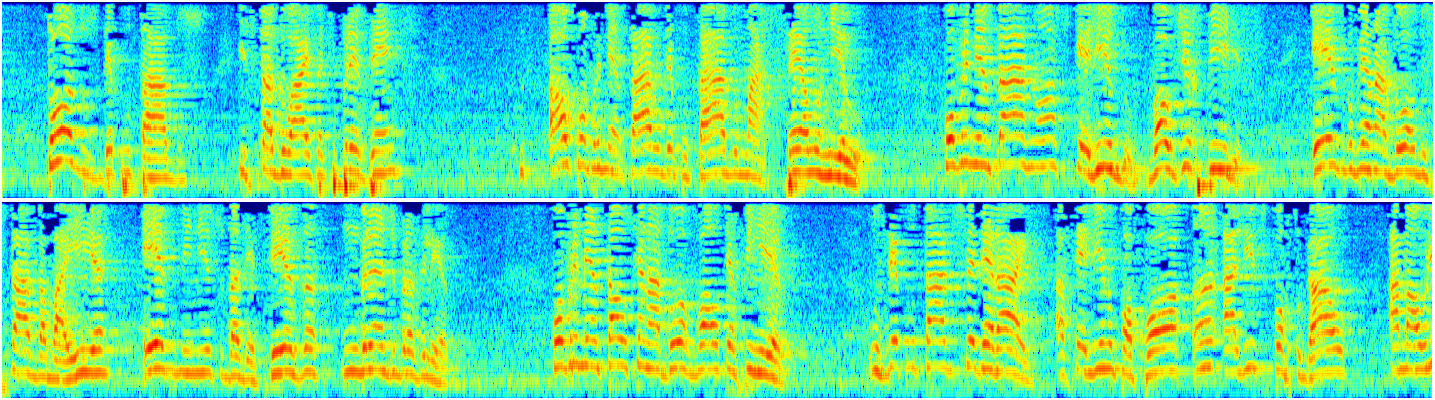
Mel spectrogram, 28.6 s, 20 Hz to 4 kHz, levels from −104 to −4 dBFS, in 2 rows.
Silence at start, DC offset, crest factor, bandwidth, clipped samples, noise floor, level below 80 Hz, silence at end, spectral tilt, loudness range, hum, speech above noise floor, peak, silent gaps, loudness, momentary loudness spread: 0 s; under 0.1%; 18 dB; 4 kHz; under 0.1%; -50 dBFS; -48 dBFS; 0 s; -9.5 dB/octave; 3 LU; none; 25 dB; -8 dBFS; none; -25 LUFS; 10 LU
